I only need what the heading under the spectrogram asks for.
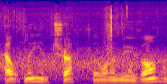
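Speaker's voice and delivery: ordinary talk, nothing marked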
